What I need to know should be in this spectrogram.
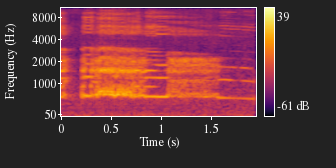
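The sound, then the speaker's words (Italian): An old rooster crows mournfully in one drawn-out call. The harmonic tone steps down in pitch partway through and trails off more quietly, heard alone. “Ma poi anche il vecchio gallo Gustavo Hahnemann era lì sulla colonna, accanto alla porta, e cantava tutto lamentoso.”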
